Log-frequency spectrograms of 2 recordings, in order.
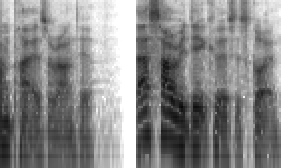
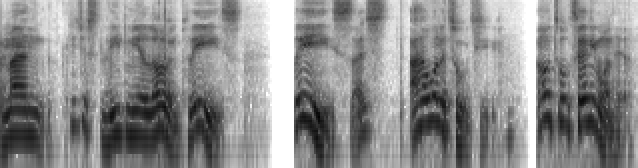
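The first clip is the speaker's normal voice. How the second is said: whiny plea; 6 semitones higher than usual. Retold or imitated. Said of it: "I was just like".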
